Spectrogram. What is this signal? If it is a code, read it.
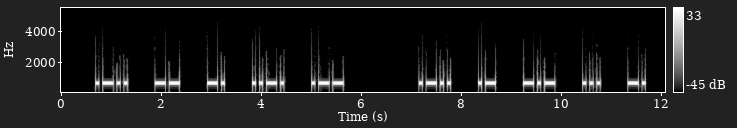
Morse code, heard as a keyed tone, about 17 wpm, spaced as for 10 wpm, 680 Hz. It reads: LMNFW LAKSN
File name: k7qo / Lesson 36 (A-X)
